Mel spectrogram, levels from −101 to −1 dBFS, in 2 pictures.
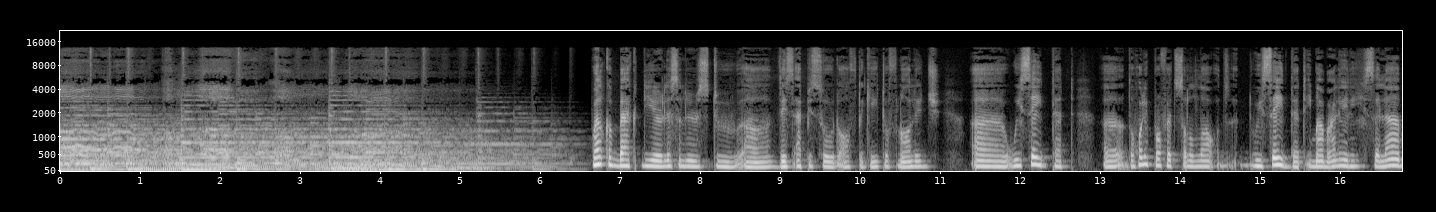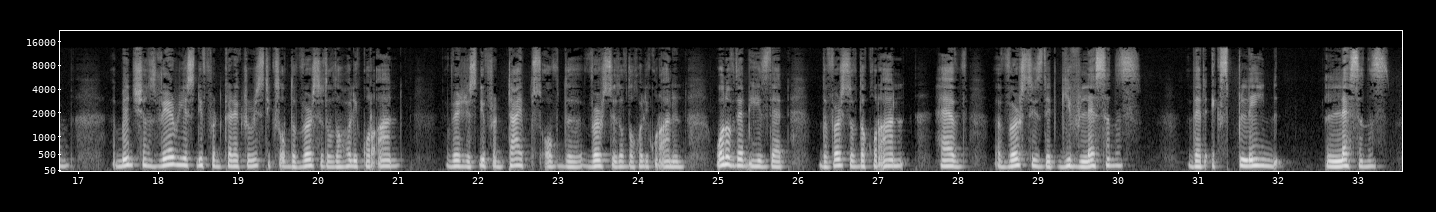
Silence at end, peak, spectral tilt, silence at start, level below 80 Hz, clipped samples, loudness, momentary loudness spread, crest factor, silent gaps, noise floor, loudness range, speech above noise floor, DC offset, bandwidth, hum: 0.2 s; -4 dBFS; -6 dB/octave; 0 s; -36 dBFS; under 0.1%; -22 LUFS; 11 LU; 18 dB; none; -61 dBFS; 3 LU; 40 dB; under 0.1%; 14 kHz; none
